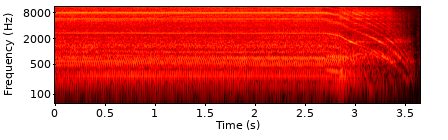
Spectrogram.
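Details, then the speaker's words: Oleo-Mac PW 110 C pressure washer after a new bypass/unloader valve and a valve and seal kit: an even motor whine winds down as pressure builds, then auto shut-off, holding pressure with no more clicking, normal operation. "Все, мийка у нас набрала тиск і вимкнулася. І тримає. Вона більше не клацає, вона набрала тиск."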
